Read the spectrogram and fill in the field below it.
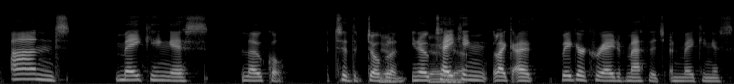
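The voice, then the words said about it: Southside Dublin Irish accent. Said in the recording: “I'm from Dublin, as people slag me for my Southside accent all the time”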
